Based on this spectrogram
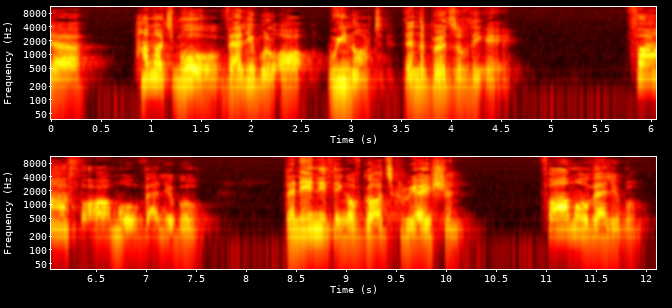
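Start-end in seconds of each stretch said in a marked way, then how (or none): none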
